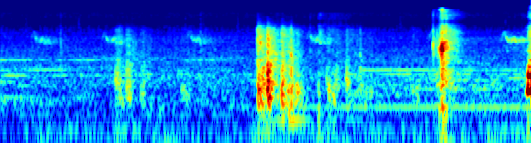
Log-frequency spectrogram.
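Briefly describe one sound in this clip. A cardboard box drops onto a wooden floor with a soft thud.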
